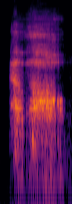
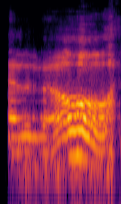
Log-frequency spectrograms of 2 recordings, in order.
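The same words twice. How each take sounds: First: It is said very quietly. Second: It is said loudly, not quietly.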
